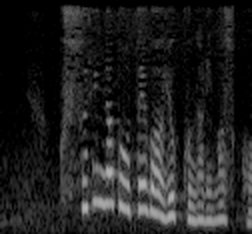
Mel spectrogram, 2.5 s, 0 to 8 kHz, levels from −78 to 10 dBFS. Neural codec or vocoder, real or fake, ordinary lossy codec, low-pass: none; real; none; 7.2 kHz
